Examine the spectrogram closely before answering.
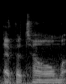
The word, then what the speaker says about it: epitome: Brian Regan albums is epitome of hyperbole I thought for the longest time that it rhymes with metronome and it does not Marcus says I was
